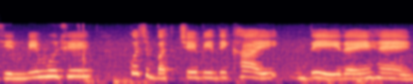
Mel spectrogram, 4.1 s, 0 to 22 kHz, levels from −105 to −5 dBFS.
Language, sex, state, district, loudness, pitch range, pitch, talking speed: Hindi, female, Bihar, Kaimur, -14 LUFS, 195-250 Hz, 215 Hz, 130 wpm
